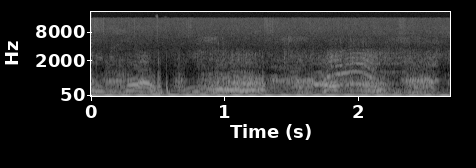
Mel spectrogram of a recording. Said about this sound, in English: Tiger's coming for us. Get out of there.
